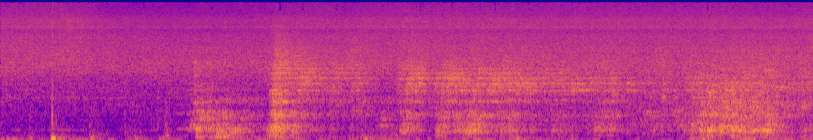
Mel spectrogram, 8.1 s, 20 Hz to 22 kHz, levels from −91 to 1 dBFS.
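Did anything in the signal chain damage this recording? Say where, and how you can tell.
No, nothing in the chain damaged this audio.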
